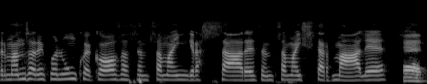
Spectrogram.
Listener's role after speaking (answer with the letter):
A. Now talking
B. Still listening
B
